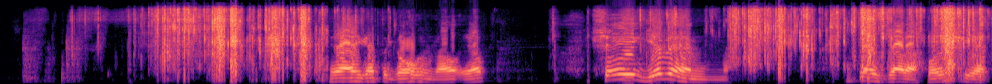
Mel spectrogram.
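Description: A foil wrapper crinkles and tears loudly.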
